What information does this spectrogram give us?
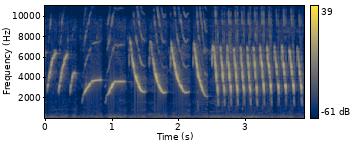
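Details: Loud nonstop canary song used to train other birds: clear down-slurred and up-swept whistles, one every quarter second, then a fast dense trill at the end.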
